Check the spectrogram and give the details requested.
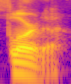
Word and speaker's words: Florida: florida florida florida florida three syllables florida there you go you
